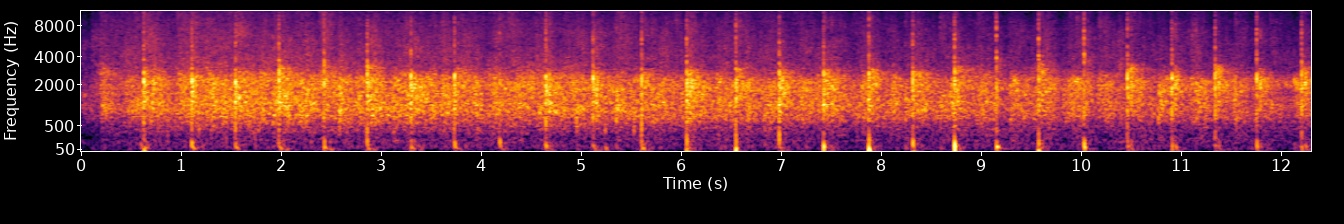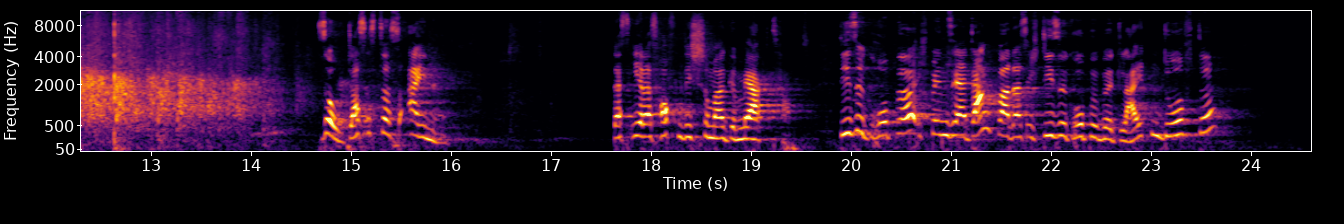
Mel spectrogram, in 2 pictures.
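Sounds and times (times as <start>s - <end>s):
audience applause: 0.0s - 14.6s
speech: 14.8s - 16.1s, 17.6s - 23.8s.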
